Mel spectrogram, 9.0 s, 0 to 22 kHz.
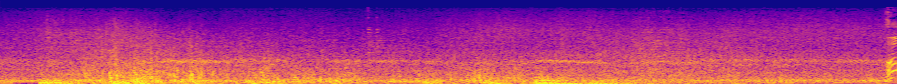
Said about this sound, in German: keiner von uns ahnte, welches Grauen seinen Anfang nehmen sollte, als sich in einer Nacht des Jahres 1966 der Fischtrawler Asahi Maru durch die von einem Taifun aufgewühlten Seen vor Japans Küste kämpfte.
